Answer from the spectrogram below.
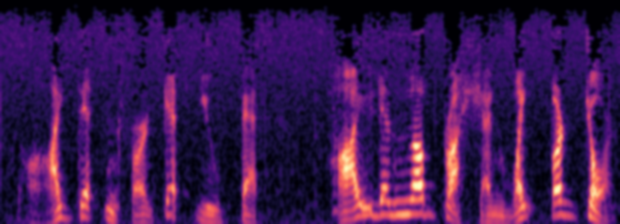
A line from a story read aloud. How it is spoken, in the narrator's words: Lenny said softly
